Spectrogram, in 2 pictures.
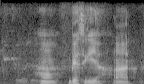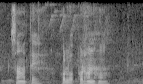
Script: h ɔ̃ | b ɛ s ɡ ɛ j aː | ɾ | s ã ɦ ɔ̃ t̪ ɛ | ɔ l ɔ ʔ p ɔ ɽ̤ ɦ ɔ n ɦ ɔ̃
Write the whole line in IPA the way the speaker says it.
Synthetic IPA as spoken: h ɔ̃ | b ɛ s ɡ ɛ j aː | ɾ | s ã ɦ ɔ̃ t̪ ɛ | ɔ l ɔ ʔ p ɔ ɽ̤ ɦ ɔ n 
